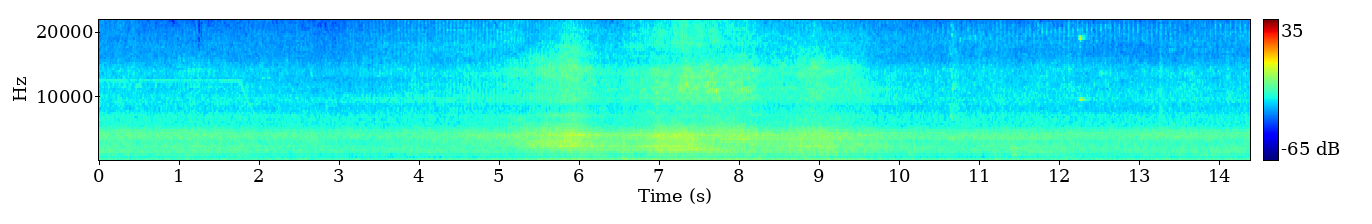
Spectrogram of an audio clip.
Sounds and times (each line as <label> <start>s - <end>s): traffic sound 3.7s - 14.3s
